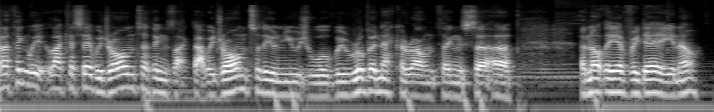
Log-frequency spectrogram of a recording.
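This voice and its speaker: Delivered at a very fast pace, this voice carries a Yorkshire accent and ordinary pitch variation. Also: man. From northern England, Bradford, West Yorkshire. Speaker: mentalist consultant. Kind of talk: interview.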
